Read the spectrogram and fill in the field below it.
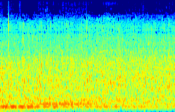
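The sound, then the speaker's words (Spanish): Sustained applause from a large crowd in the square at St. Peter's Basilica, breaking the silence as Pope Francis's coffin is carried from the Santa Marta residence to the Basilica. A dense, steady wash of clapping at an even loudness throughout, with no voices standing out. “El silencio durante el traslado del féretro desde la residencia de Santa Marta hasta la Basílica, que se ha roto con estos aplausos de las personas que entre fuertes medidas de seguridad han podido acceder a esa plaza.”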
